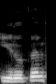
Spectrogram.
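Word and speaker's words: European: ई से तो यूरोपियन शब्द का शुद्ध उच्चारण यू से शुरू होता है। जो कि एक व्यंजन संधि यानी कंसोनेंट साउंड है।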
